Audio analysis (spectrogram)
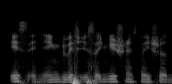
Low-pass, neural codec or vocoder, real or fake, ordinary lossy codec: none; codec, 16 kHz, about 1 kbps, DyCAST, with the encoder's durations; fake; none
